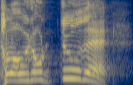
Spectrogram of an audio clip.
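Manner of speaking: mock shrill, very high-pitched scolding yell. Retelling how they scold chloe: imitating own yelling. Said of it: "when I yell at Chloe".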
